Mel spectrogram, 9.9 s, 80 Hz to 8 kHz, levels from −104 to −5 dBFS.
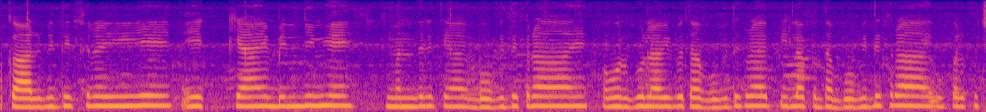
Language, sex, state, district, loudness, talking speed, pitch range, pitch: Hindi, female, Chhattisgarh, Rajnandgaon, -30 LUFS, 215 wpm, 230-250 Hz, 240 Hz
